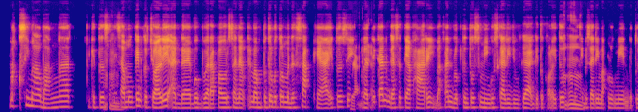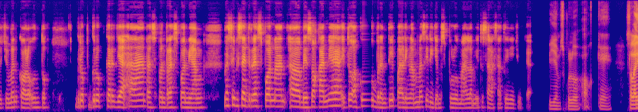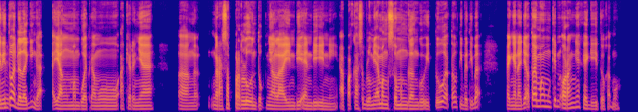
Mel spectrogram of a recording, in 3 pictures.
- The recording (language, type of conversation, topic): Indonesian, podcast, Bagaimana kamu mengatur penggunaan gawai sebelum tidur?
- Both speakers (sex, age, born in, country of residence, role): female, 35-39, Indonesia, Indonesia, guest; male, 25-29, Indonesia, Indonesia, host
- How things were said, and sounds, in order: tapping; in English: "DND"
